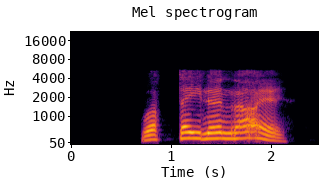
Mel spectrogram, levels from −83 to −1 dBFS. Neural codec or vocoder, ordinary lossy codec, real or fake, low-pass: codec, 16 kHz, 1.1 kbps, Voila-Tokenizer; Opus, 64 kbps; fake; 5.4 kHz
